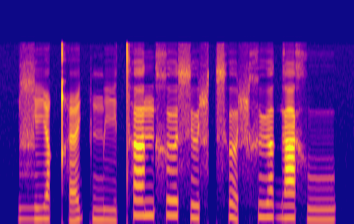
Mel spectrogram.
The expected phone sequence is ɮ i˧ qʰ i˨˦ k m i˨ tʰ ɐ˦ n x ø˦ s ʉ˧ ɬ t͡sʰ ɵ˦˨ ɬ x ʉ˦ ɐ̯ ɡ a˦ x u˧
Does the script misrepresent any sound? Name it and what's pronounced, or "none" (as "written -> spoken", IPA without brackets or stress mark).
ø˦ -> ɵ˦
